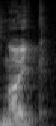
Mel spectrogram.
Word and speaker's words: Nike: club-record deal with rivals Nike or Nike depending which way you pronounce it and Liverpool spokesperson told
